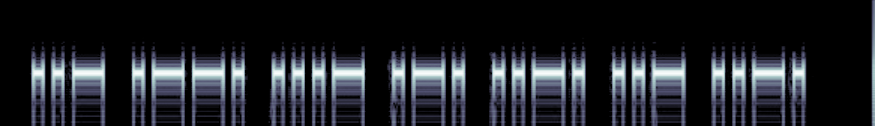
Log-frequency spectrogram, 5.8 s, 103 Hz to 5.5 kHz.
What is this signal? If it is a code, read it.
Morse code, heard as a keyed tone, about 18 wpm, 550 Hz. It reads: UPVRFUF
